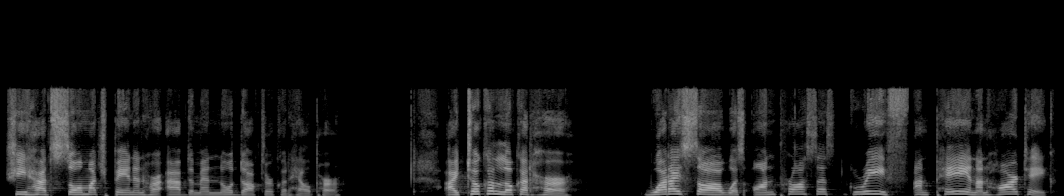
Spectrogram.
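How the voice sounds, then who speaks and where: Talking unhurriedly in a slightly high, fairly bright voice, a Guyanese-accented emotional healing coach speaks casually and earnestly straight to camera. She circles back over her points and asks her viewers questions.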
